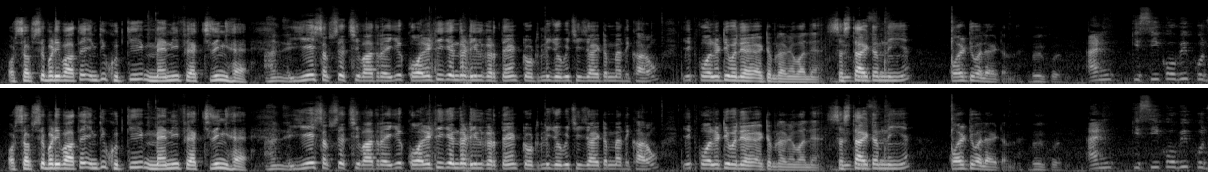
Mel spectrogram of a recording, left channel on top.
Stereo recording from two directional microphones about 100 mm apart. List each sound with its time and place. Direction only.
0.1 s speech: 15° left (ahead or behind)
7.0 s speech: 30° left (ahead or behind); by 10.0 s 5° left (ahead or behind)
